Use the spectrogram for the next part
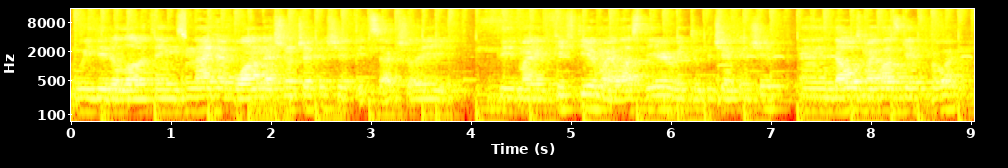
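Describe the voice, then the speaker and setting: A man's voice: on the low side, level tone, moderate pace, hardly any pauses, far from the mic. A man in his twenties with a Bulgarian accent, a volleyball player talking casually about himself in an interview. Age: 20s. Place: beach outdoors and trophy room indoors. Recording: very echoey sound with music behind.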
